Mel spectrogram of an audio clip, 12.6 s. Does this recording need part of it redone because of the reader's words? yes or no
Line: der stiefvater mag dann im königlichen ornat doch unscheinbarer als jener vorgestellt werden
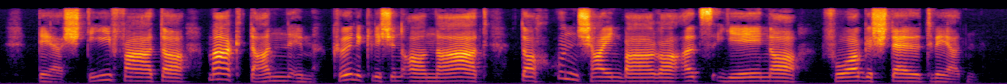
no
